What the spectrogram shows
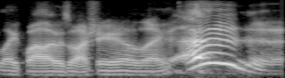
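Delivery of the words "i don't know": put-on drunk voice, higher and louder. Showing how a practiced fake drunk voice sounds. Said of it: "practiced my drunk voice out loud".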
